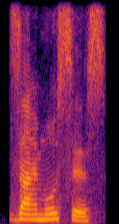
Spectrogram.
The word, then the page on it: zymosis: Indian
